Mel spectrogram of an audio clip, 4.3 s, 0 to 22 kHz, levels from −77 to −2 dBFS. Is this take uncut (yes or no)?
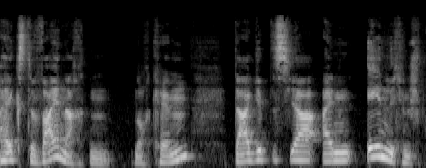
yes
